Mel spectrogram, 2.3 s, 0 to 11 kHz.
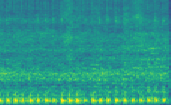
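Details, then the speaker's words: Yamaha Jupiter Z1 single-cylinder engine, hot after a road ride, idling with an even, regular pulse and no clatter after reassembly; previously ran rough when hot despite a recently replaced cylinder block; normal idle. "Nah mesinnya Terdengar sangat halus gak ada yang suara yang kemeruacak padahal ini udah panas mesinnya udah panas"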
